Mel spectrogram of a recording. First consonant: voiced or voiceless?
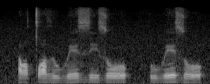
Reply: voiceless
